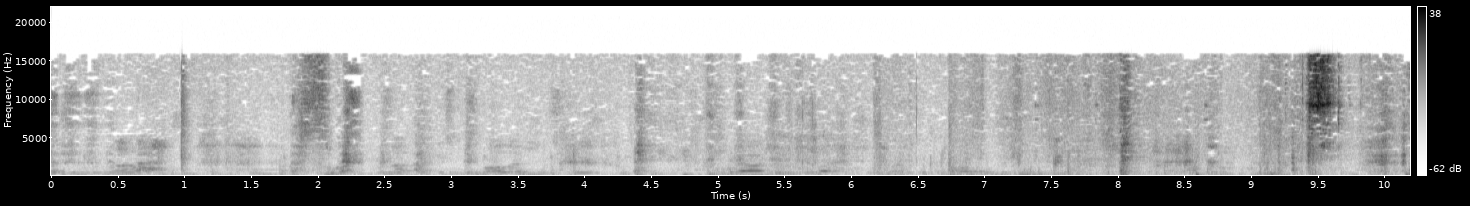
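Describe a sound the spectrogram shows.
Hands rustle and knock about inside a sofa.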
